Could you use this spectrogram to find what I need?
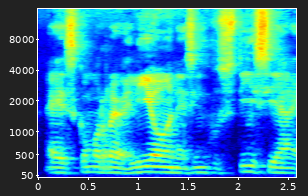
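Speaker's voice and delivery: ordinary delivery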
